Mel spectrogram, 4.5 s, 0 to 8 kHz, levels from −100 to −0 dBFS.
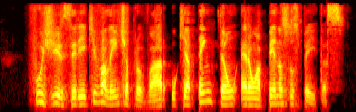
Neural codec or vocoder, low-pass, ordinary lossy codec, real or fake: none; 7.2 kHz; AAC, 32 kbps; real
